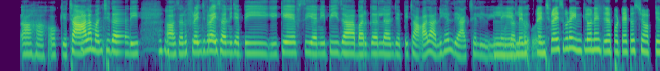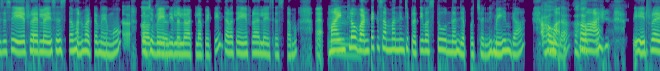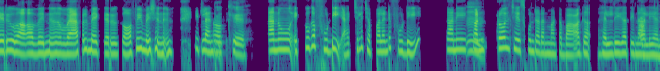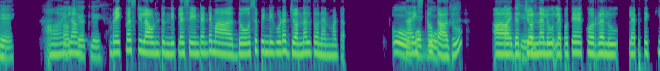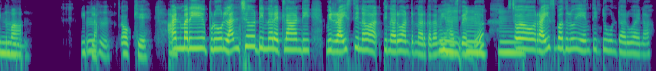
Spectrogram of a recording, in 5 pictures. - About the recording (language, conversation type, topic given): Telugu, podcast, బడ్జెట్‌లో ఆరోగ్యకరంగా తినడానికి మీ సూచనలు ఏమిటి?
- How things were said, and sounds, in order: in English: "ఫ్రెంచ్ ఫ్రైస్"; in English: "కెఎఫ్‌సి"; in English: "పిజ్జా"; in English: "అన్‌హేల్తీ యాక్చువల్లి"; in English: "ఫుడ్"; in English: "ఫ్రెంచ్ ఫ్రైస్"; other background noise; in English: "పొటాటోస్ చాప్"; in English: "ఎయిర్ ఫ్రైయర్‍లో"; in English: "ఎయిర్ ఫ్రైయర్‌లో"; chuckle; in English: "మెయిన్‍గా"; laughing while speaking: "మా మా ఎయిర్ ఫ్రయరు ఆహ్, ఓవెన్, వాఫల్ మేకర్, కాఫీ మెషిన్ ఇట్లాంటివి"; in English: "ఎయిర్"; in English: "ఓవెన్, వాఫల్ మేకర్, కాఫీ మెషిన్"; in English: "ఫుడ్డీ. యాక్చువల్లి"; in English: "ఫుడ్డీ"; in English: "కంట్రోల్"; in English: "హెల్తీ‌గా"; in English: "బ్రేక్‌ఫాస్ట్"; in English: "ప్లస్"; in English: "రైస్‌తో"; in English: "ఐదర్"; in English: "కిన్వా"; tapping; in English: "అండ్"; in English: "డిన్నర్"; in English: "రైస్"; in English: "సొ, రైస్"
